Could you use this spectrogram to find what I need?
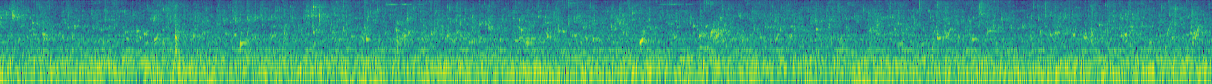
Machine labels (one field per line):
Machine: pump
